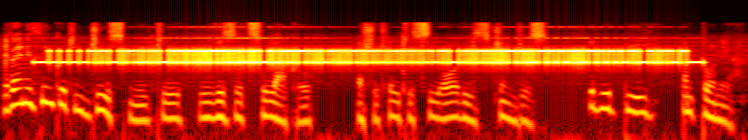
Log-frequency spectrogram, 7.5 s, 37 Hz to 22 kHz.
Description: RTTY (75 baud, 850 Hz shift), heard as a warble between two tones, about 1700 Hz centre, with static crashes and speech in English. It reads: YO2WN DE W6GA TNX FER CALL. UR RST 599 599. NAME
